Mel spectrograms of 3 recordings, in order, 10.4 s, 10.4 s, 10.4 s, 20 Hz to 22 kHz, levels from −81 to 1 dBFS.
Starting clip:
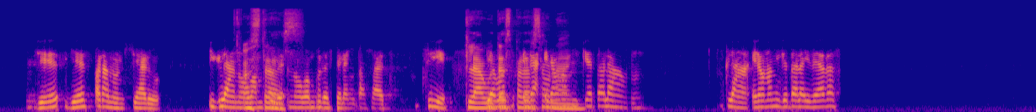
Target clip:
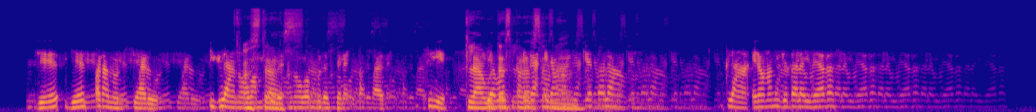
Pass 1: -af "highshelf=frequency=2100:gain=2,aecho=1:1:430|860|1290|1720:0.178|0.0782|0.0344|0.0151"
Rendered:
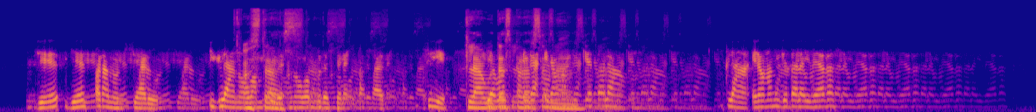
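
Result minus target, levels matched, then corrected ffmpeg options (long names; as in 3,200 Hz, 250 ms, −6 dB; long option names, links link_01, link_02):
4,000 Hz band +3.5 dB
-af "highshelf=frequency=2100:gain=-4.5,aecho=1:1:430|860|1290|1720:0.178|0.0782|0.0344|0.0151"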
